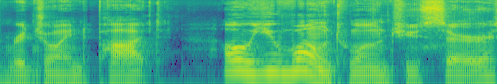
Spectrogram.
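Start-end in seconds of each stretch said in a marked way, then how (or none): 1.1-2.5 high, loud mocking jab; taunting rival editor. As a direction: goad him with a sneer. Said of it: "said Mister Slurk in a taunting manner".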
